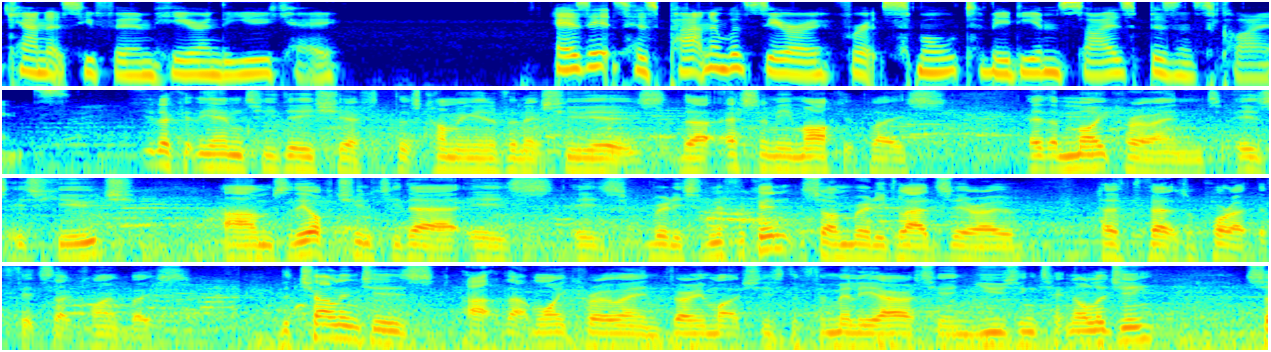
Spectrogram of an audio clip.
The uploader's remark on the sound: This special bonus episode of Beyond Numbers is recorded live from Xerocon London 2022.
